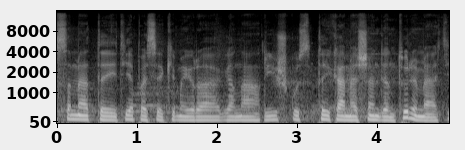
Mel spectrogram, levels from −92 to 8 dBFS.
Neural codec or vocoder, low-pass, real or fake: none; 14.4 kHz; real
